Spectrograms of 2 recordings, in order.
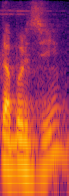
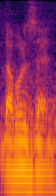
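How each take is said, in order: First: The name is said without an Australian pronunciation. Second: The name is said with an Australian English pronunciation. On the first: "we call it double Z" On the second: "maybe in, uh, in Australian English"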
